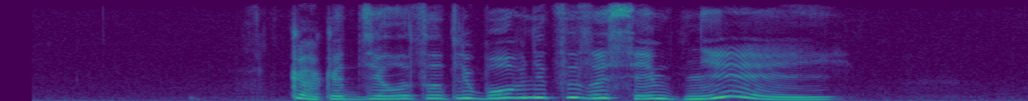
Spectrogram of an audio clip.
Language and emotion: Russian, positive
